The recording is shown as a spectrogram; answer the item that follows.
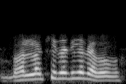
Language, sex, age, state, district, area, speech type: Odia, female, 60+, Odisha, Cuttack, urban, conversation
